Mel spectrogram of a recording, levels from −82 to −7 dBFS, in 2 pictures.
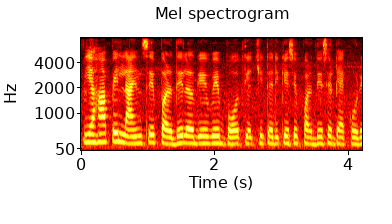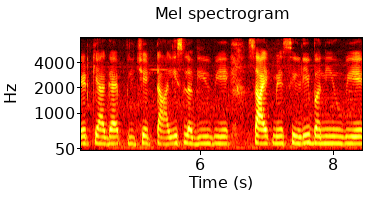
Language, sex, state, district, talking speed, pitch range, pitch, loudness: Hindi, female, Himachal Pradesh, Shimla, 205 wpm, 185-195 Hz, 190 Hz, -22 LUFS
